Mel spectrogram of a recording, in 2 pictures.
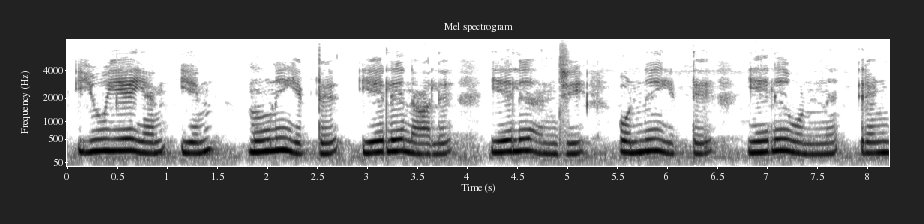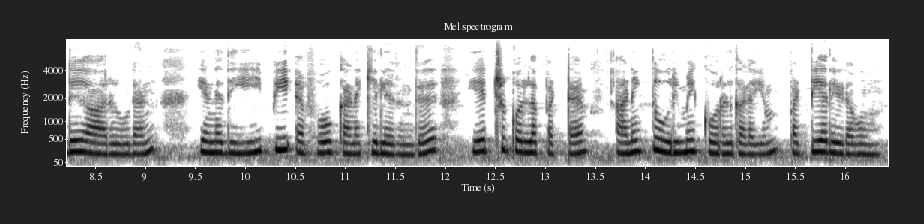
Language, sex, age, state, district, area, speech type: Tamil, female, 18-30, Tamil Nadu, Nagapattinam, rural, read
